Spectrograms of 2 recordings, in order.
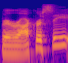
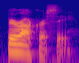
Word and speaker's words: bureaucracy: word is pronounced and bureaucracy it has four syllables and the stress is on that second syllable bureaucracy bureaucracy and all of the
